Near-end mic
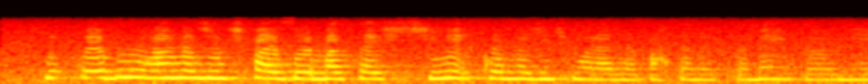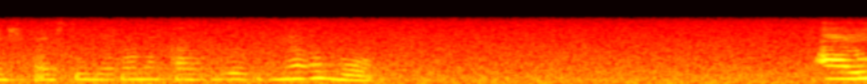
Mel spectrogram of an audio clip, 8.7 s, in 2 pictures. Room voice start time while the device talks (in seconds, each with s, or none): none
